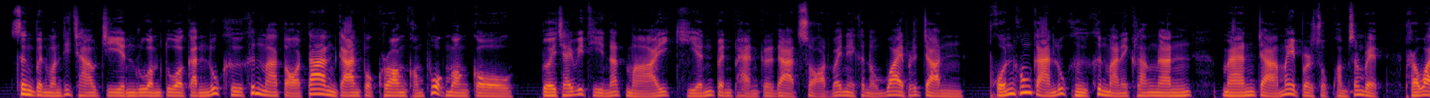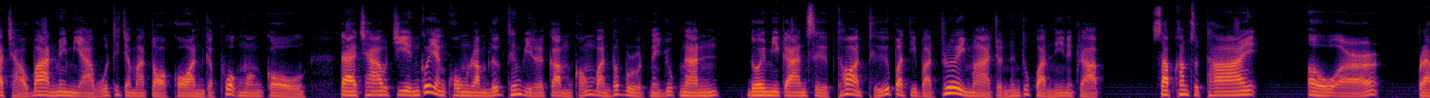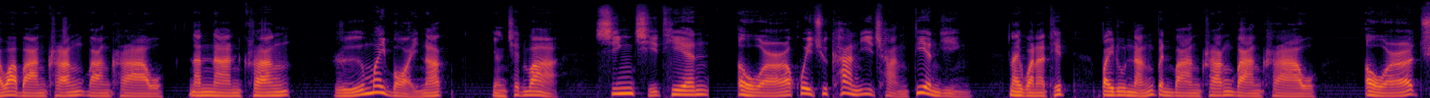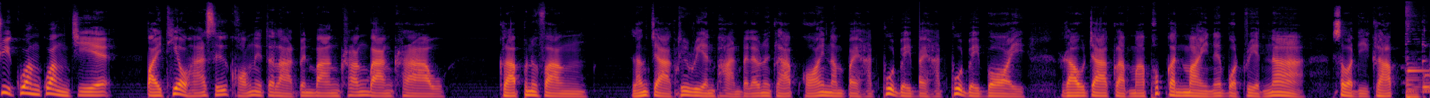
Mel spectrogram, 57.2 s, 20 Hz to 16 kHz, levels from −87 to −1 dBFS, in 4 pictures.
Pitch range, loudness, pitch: 105-135 Hz, -32 LUFS, 115 Hz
